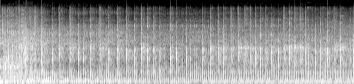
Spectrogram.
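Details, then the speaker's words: Toro two-stroke string trimmer after carburetor rebuild and fuel line replacement, started cold on full choke: picks up quickly to a crisp, steady buzz with even firing, revs up fast; running healthy. "Straight up cold. She sounds good. [Applause] I love the way this thing sounds."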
